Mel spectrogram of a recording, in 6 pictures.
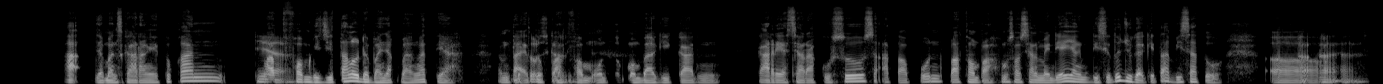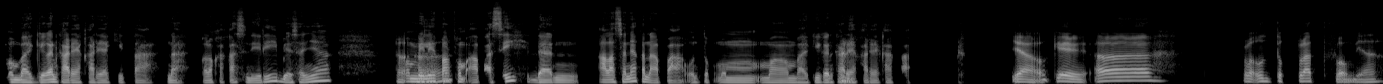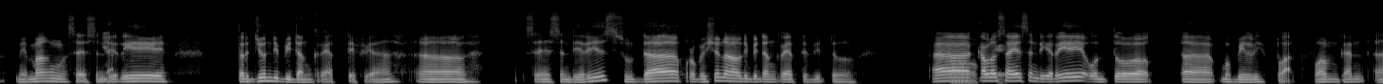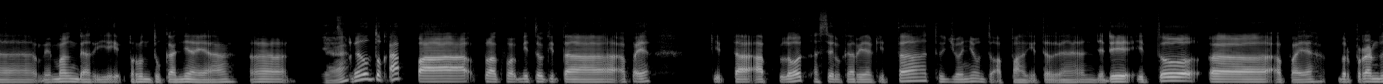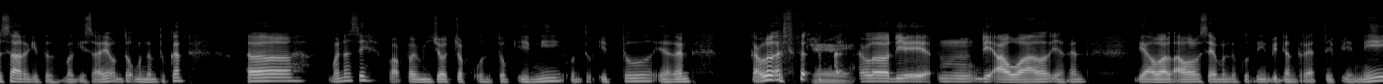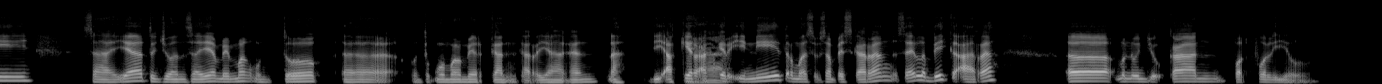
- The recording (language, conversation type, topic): Indonesian, podcast, Bagaimana kamu memilih platform untuk membagikan karya?
- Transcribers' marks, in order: other background noise; other noise; cough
